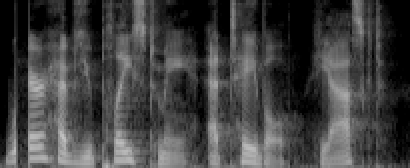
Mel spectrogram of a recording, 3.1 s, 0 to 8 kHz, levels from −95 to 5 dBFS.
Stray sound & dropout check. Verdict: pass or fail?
fail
